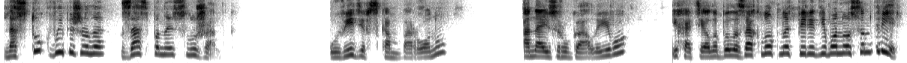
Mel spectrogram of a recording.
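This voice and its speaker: A woman reading a folk tale aloud as an audiobook narrator, telling it in a lively way and acting out the characters. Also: high voice, moderate pace, no room sound.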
